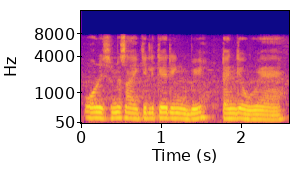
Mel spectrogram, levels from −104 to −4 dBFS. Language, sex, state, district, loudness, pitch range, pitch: Hindi, male, Uttar Pradesh, Shamli, -13 LUFS, 125-140 Hz, 135 Hz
